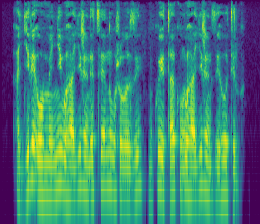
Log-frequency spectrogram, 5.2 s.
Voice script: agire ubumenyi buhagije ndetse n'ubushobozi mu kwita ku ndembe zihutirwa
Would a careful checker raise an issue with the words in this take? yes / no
yes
